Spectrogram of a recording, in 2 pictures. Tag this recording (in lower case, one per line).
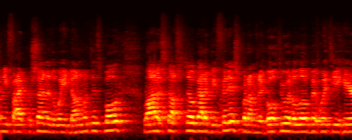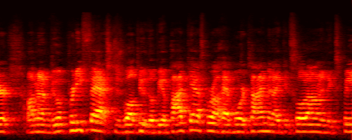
speech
